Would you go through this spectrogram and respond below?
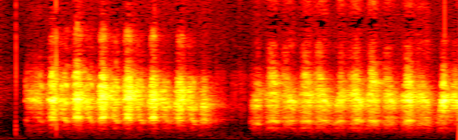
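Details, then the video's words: Imitation of a toothbrush by a male cockatiel: two long runs of quick, gritty, rhythmic scrubbing rasps, roughly two to three per second, split by a short silence. "Calopsitte imite le bruit d'une brosse à dents"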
